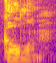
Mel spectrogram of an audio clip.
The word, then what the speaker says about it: Golem: was something called a Golem g o l e m okay and I and there's you mentioned to this to me yeah there's pretty close pronunciation exactly how it's said in Yiddish too but anyhow what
